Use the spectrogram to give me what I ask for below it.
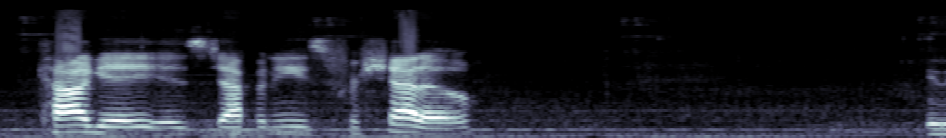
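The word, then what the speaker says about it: kage: my name on here is KAG R it's KAG is Japanese for shadow oh really cuz it says cage ear yeah k a g e cage is pronounced KAG in Japanese yeah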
